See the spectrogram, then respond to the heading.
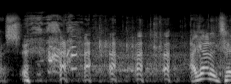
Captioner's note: person laughs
